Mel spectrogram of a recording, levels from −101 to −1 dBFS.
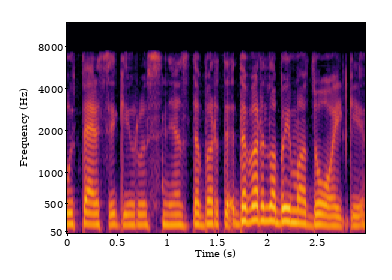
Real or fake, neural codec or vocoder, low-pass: fake; codec, 16 kHz, 16 kbps, FunCodec, trained on LibriTTS, 50 frames a second; 7.2 kHz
